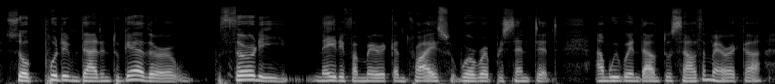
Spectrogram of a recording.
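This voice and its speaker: On the radio, a peace nonprofit's board director, an older woman with an Ecuadorian Spanish accent, answers with earnest, fairly even intonation at a moderate pace, often breaking off and beginning again. Her low voice is gravelly and dark-toned, captured dry and up close.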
